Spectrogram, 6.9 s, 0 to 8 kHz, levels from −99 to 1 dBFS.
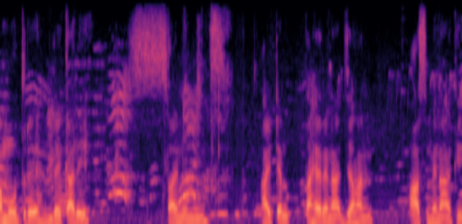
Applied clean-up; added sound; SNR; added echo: none; none; none; none.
